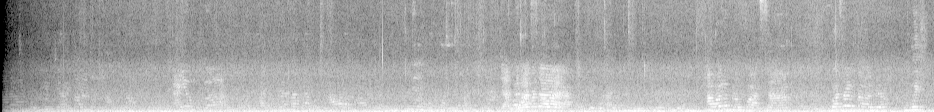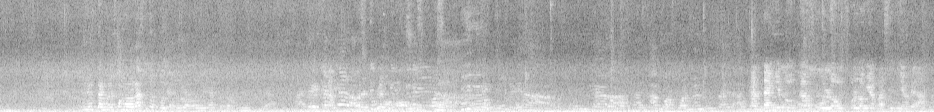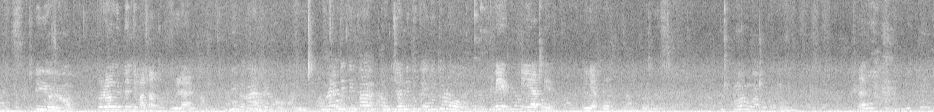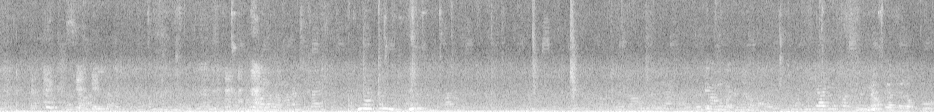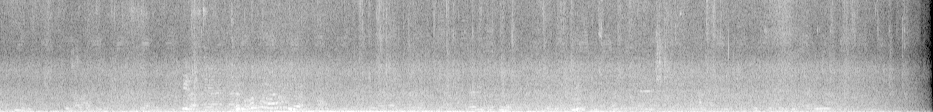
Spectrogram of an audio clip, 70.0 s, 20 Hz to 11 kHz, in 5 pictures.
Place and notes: tuman, Keelung - Tourist
A group of tourists of different nationalities in the pavilion to rest, Sony PCM D50 + Soundman OKM II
